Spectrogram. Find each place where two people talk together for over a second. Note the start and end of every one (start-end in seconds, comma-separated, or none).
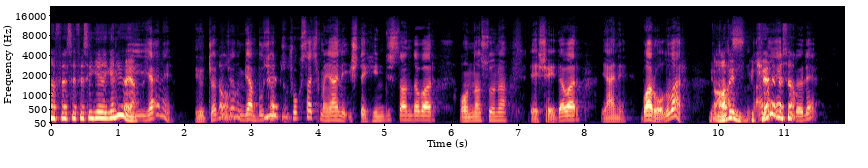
10.0-11.2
